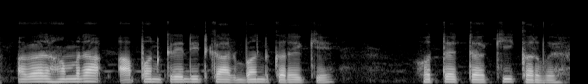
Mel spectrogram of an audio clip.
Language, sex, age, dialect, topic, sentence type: Maithili, male, 41-45, Eastern / Thethi, banking, question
